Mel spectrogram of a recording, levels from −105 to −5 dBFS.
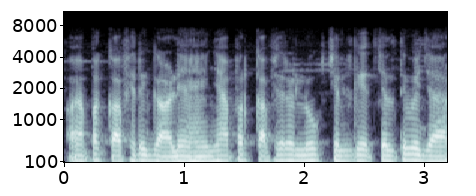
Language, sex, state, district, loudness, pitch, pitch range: Hindi, male, Uttar Pradesh, Lucknow, -16 LUFS, 115 Hz, 115-125 Hz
